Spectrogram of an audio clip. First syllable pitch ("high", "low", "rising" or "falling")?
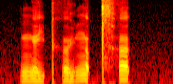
low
